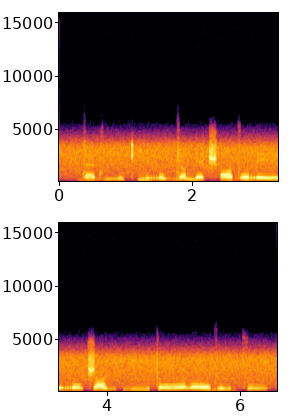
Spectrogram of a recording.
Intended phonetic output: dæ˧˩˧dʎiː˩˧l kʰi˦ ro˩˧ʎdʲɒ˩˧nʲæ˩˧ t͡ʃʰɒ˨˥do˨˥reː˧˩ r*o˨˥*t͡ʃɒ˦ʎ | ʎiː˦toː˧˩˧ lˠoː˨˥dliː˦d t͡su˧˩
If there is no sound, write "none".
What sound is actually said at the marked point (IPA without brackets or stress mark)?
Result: o˧˩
